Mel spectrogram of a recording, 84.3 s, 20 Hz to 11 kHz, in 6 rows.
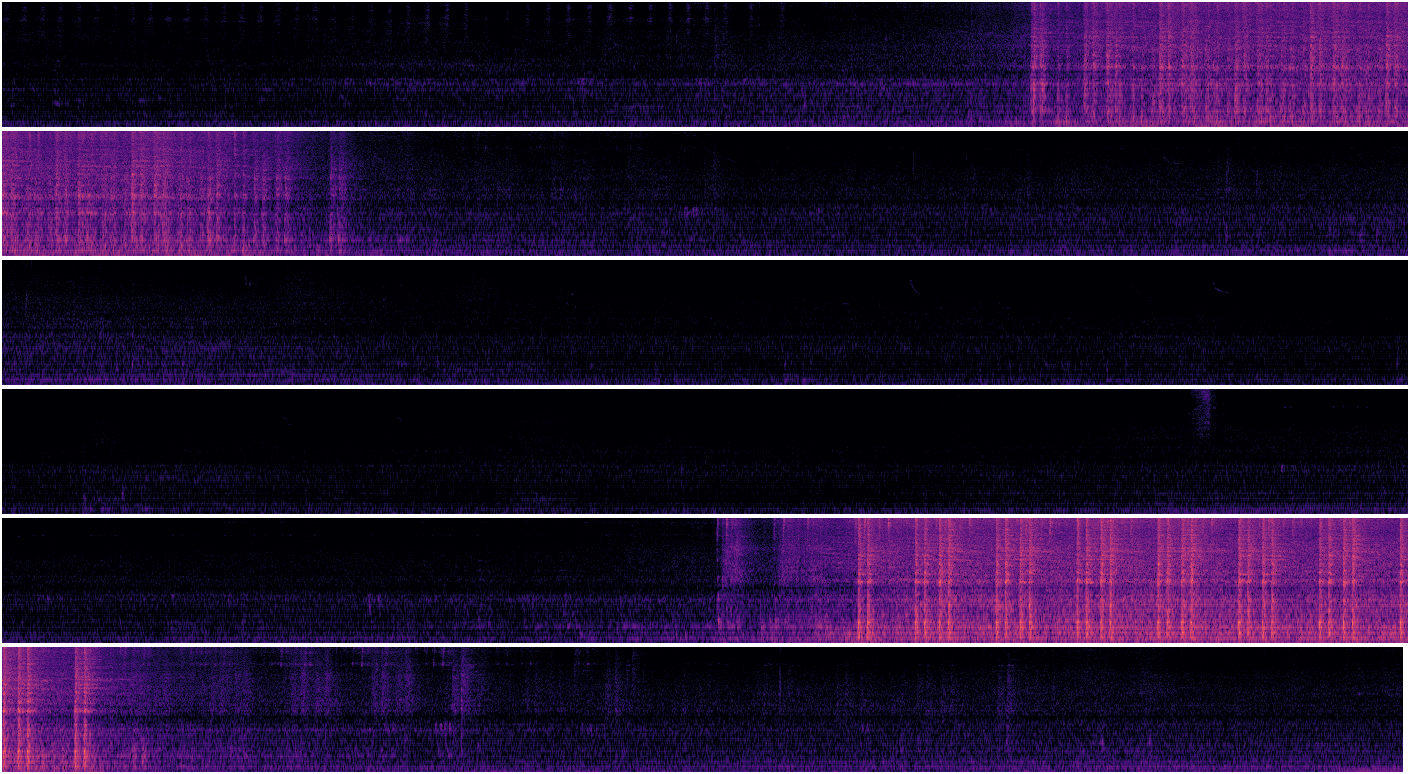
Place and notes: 普忠路, Zhongli Dist., Taoyuan City - Next to the tracks
Next to the tracks, wind, Traffic sound, The train runs through, Zoom H2n MS+XY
